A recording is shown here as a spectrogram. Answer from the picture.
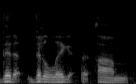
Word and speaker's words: vitiligo: I guess they have said he had vitiligo. But the one God, I always want to call it vitiligo. Maybe I'm saying it wrong. No, you're saying it right.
